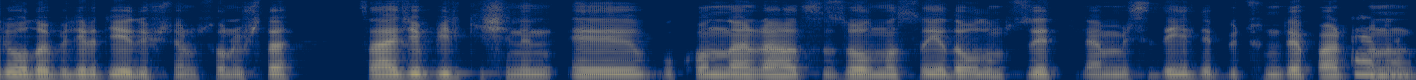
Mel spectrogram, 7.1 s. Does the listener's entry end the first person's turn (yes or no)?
no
